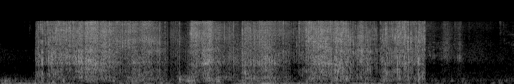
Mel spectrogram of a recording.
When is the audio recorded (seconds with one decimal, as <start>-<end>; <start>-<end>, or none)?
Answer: 0.0-0.8; 2.9-5.1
